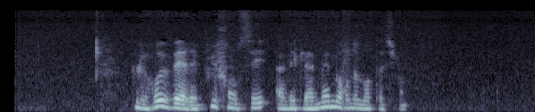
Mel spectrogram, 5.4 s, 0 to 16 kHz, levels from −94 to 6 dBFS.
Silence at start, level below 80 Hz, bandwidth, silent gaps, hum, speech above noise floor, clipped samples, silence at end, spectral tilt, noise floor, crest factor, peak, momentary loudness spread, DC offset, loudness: 0.95 s; -60 dBFS; 11 kHz; none; none; 38 dB; under 0.1%; 1.3 s; -8.5 dB/octave; -62 dBFS; 20 dB; -6 dBFS; 20 LU; under 0.1%; -25 LUFS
